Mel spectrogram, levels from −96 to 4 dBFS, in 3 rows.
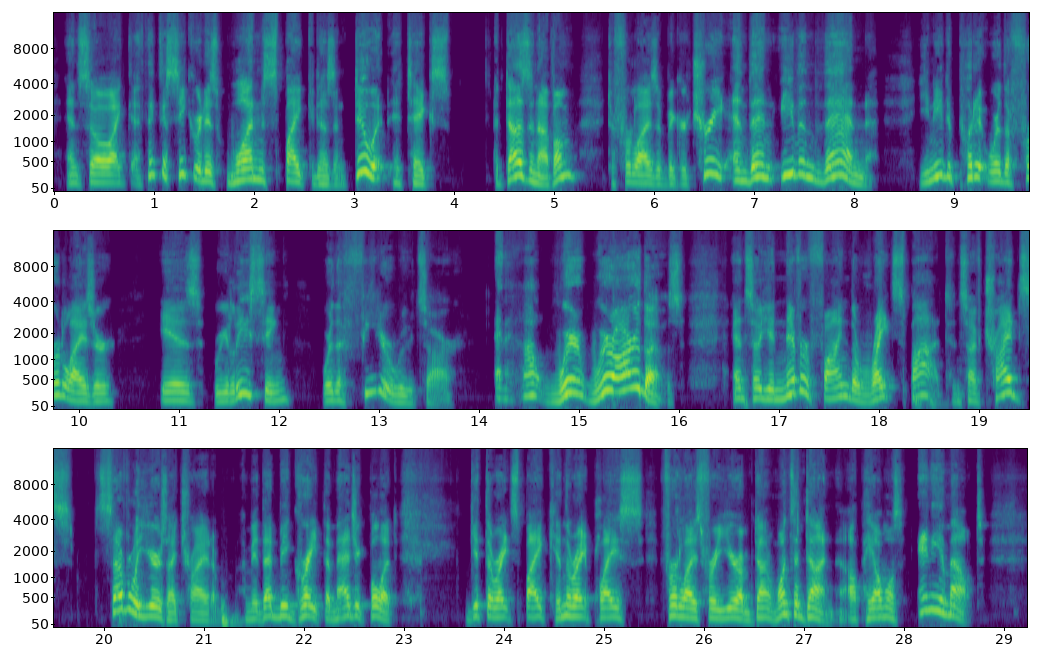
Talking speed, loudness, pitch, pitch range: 195 wpm, -19 LUFS, 165 Hz, 135-225 Hz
